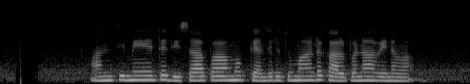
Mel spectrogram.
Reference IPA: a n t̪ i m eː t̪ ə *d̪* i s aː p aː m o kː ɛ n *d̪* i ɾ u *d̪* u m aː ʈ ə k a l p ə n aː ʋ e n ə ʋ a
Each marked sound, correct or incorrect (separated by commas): correct, correct, incorrect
